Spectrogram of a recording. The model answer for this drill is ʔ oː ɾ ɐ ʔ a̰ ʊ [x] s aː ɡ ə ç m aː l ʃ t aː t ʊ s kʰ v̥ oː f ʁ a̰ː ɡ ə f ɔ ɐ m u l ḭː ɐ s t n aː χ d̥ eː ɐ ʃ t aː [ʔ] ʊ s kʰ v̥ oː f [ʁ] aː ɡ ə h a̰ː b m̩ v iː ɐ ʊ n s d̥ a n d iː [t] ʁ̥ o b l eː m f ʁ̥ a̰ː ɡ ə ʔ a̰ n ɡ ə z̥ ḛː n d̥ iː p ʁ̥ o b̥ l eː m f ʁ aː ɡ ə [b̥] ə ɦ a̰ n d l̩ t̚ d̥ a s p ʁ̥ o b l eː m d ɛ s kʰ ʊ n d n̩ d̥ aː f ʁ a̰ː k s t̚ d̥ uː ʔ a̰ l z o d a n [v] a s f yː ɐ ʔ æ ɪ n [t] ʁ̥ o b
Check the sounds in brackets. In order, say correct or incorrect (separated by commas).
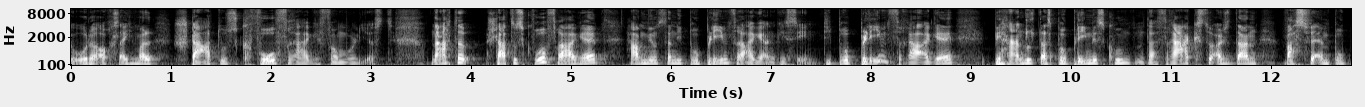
correct, incorrect, correct, incorrect, correct, correct, incorrect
